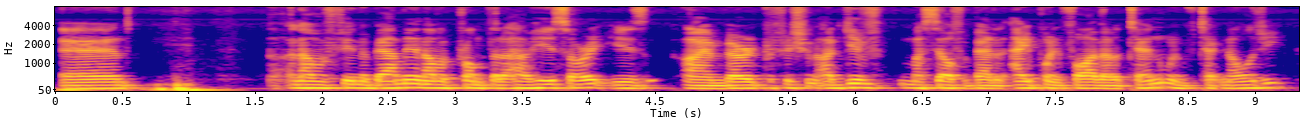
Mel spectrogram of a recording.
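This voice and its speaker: A young man with an Australian accent giving a self-recorded job application pitch, upbeat and self-promoting, with many ums and restarts. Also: steady tone, a little fast, warm tone, recorded from a distance.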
